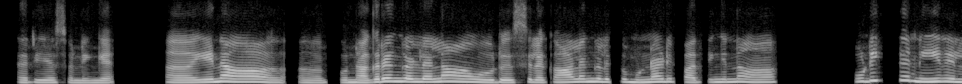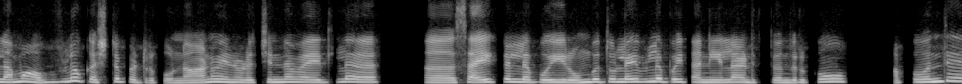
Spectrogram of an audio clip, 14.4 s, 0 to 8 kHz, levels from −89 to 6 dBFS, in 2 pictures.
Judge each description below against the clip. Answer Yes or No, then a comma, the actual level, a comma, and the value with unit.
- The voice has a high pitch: Yes, high, 235 Hz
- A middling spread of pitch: Yes, average, 3.6 semitones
